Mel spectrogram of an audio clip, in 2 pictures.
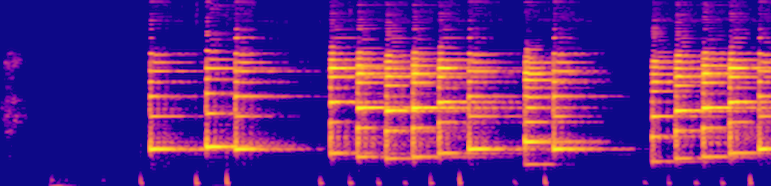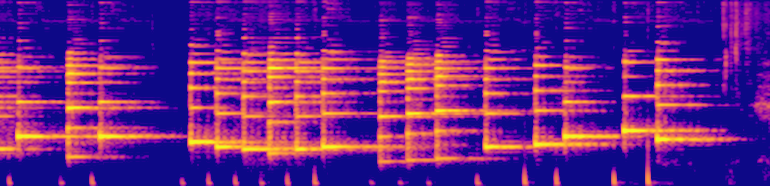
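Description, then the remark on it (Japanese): A simple single-note melody played on a smartphone piano app with a synthetic piano-like tone, notes struck one after another in a steady, slightly halting rhythm with soft taps underneath; the last note is played wrong. Clear, no voices. “あ、やっぱり最後間違えた。やっぱりね、あの、ちゃんとキーボードで弾いて練習します。”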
